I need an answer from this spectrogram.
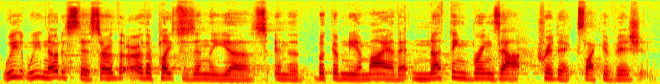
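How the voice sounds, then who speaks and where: A man with a high-pitched voice preaches to his congregation in a casual, conversational way, often circling back and restarting his phrases. His voice rings out through the long reverb of a church sanctuary. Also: steady tone, moderate pace, a little mellow. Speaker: senior pastor. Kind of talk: sermon.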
